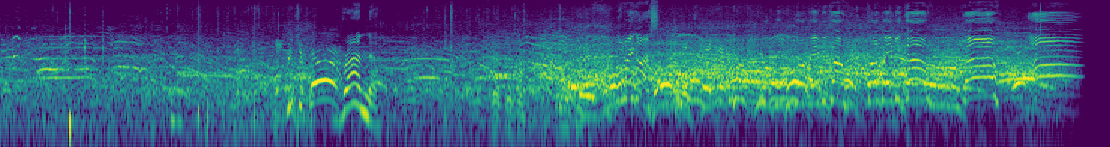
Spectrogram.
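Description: A crowd cheers and shouts outdoors, growing louder as the play goes on.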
